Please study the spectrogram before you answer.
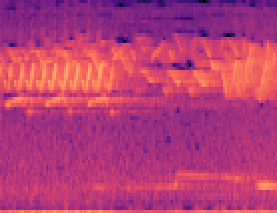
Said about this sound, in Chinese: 还有一个丛林，我我给这个环境声这个标记的是丛林鸟鸣池塘黎明，听听这是个啥？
